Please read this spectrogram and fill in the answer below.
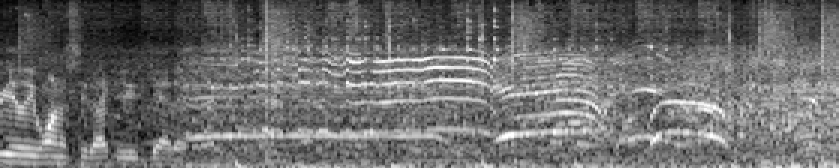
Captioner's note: crowd cheering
